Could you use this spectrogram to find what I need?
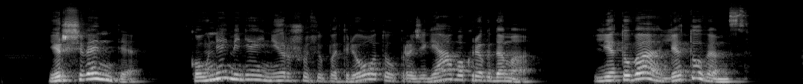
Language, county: Lithuanian, Klaipėda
